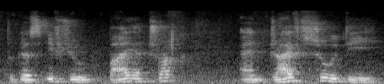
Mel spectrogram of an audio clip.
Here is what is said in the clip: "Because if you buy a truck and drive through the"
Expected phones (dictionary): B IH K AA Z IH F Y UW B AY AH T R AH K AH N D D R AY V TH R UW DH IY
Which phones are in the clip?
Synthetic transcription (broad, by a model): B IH K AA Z IH F Y UW B AY AH T R AH K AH N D D R AY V T R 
